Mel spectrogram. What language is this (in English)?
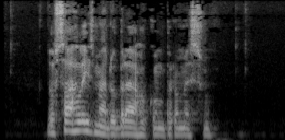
Czech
